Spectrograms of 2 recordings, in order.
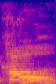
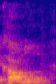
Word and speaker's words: Kamala: And Kamala, there we go. I keep saying her name wrong. Yeah, Kamala.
